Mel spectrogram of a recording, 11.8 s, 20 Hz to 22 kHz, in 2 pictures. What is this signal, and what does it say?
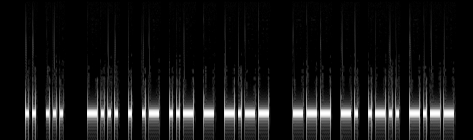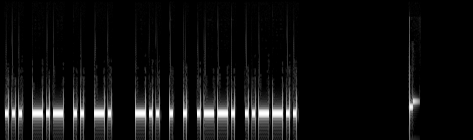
Morse code, heard as a keyed tone, about 28 wpm, 700 Hz. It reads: IS BEAUTY ONLY SKIN DEEP?
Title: Sentences from Top 1300 Words 28wpm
